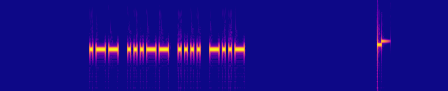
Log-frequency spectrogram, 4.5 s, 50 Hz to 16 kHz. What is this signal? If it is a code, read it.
Morse code, heard as a keyed tone, about 35 wpm, 700 Hz. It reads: W3HX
